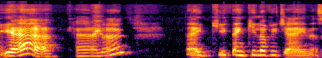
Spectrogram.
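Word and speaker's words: Kernow: Yeah, from my knowledge, it's pronouncing it right. Yeah, Kerno.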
